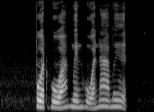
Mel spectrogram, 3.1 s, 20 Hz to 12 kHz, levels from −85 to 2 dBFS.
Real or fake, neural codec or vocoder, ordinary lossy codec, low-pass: real; none; none; none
